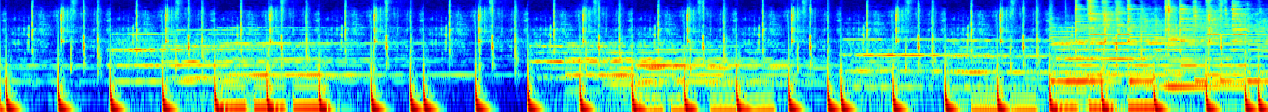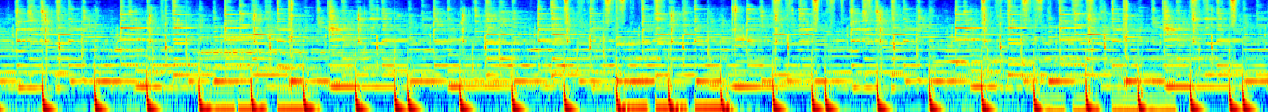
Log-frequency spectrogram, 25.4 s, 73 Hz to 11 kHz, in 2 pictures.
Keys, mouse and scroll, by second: 0.3-1.4 drag, 2.8-4.0 drag, 4.2-5.4 drag, 6.2 alt+click, 6.7 click, 9.8 click, 10.4 click, 10.9 click, 11.6 click, 13.1 q, 20.4 click, 21.0 click, 22.9 click, 24.0 click, 24.5 shift+click.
